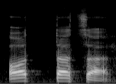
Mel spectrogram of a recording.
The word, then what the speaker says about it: অত্যাচার: যেমন কর্ণা বর্ণা ইত্যাদি তিন নাম্বার শব্দের শুরুতে সর এর পরে জ ফালা যুক্ত ব্যঞ্জন বর্ণ থাকে তাহলে সর এর উচ্চারণ ও এর মত হয় যেমন অত্যাচার তারপরে অন্য ইত্যাদি তারপরে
